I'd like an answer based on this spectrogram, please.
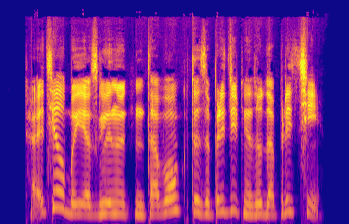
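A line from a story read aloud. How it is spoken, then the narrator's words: Snort. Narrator (Russian): хмыкнул Адриан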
